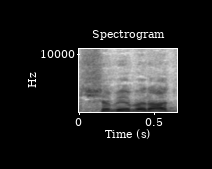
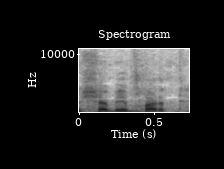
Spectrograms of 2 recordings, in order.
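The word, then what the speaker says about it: شب براءت: حال چال جانیے۔ ناظرین، ورڈ شب برات جو میں نے یوز کیا ہے یہ غلط العام ہے۔ صحیح جو اس کا تلفظ ہے وہ شب برت ہے۔ شب برت کا مطلب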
